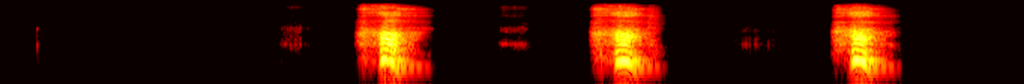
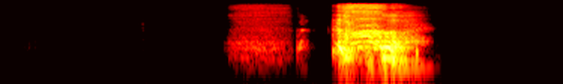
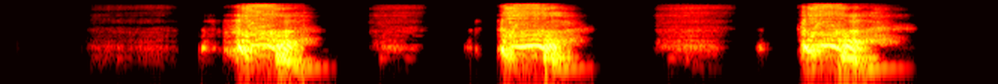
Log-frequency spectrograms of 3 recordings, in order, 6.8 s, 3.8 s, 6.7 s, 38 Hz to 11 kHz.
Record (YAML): exhalation_length: 6.8 s
exhalation_amplitude: 19438
exhalation_signal_mean_std_ratio: 0.22
cough_length: 3.8 s
cough_amplitude: 18472
cough_signal_mean_std_ratio: 0.3
three_cough_length: 6.7 s
three_cough_amplitude: 17586
three_cough_signal_mean_std_ratio: 0.4
survey_phase: alpha (2021-03-01 to 2021-08-12)
age: 45-64
gender: Male
wearing_mask: 'No'
symptom_cough_any: true
smoker_status: Never smoked
respiratory_condition_asthma: false
respiratory_condition_other: false
recruitment_source: Test and Trace
submission_delay: 1 day
covid_test_result: Positive
covid_test_method: RT-qPCR
covid_ct_value: 16.3
covid_ct_gene: ORF1ab gene
covid_ct_mean: 16.7
covid_viral_load: 3400000 copies/ml
covid_viral_load_category: High viral load (>1M copies/ml)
